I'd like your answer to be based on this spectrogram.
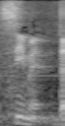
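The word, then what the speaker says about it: Siemian: Seaman. That's how we're pronouncing it.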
